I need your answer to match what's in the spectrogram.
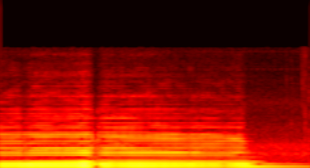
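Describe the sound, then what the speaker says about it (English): A violin's open D string is bowed in a long, steady sustained tone, close and loud, with one brief bow change partway through and nothing else heard. "So this is the D string."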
